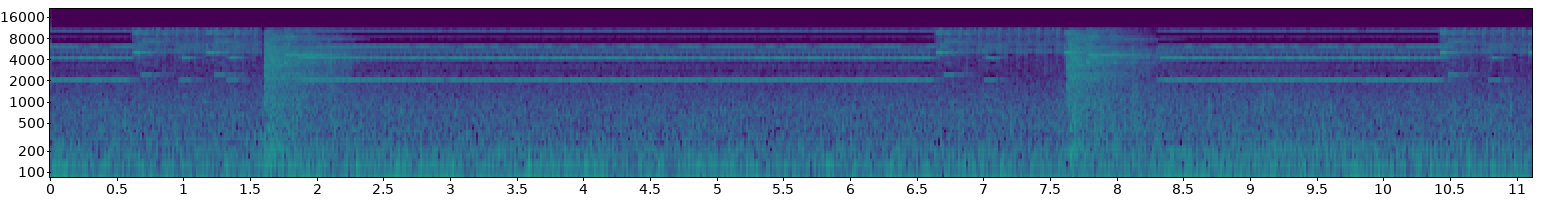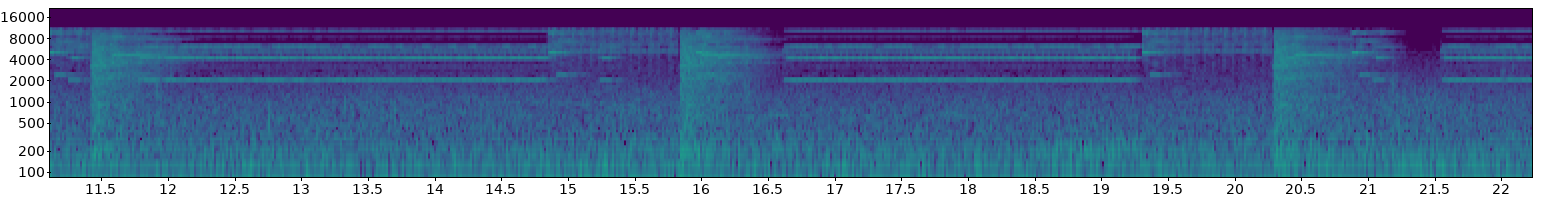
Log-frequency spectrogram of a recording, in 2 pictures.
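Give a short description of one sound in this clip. Game menu sounds click and chime as purchases are made.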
